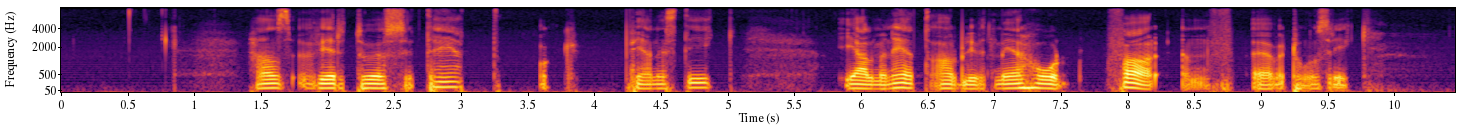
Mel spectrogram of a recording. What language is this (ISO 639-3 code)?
swe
